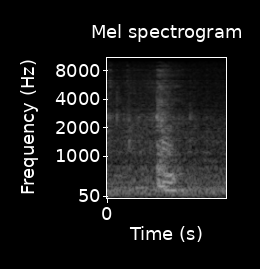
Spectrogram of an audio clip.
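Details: A single short, voiced cough from an adult actress in an acted film scene: cough.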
